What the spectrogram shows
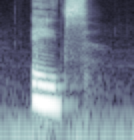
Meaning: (noun) Acronym of acquired immunodeficiency syndrome; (adjective) Extremely annoying or frustrating
- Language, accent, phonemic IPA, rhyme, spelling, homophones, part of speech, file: English, UK, /eɪdz/, -eɪdz, AIDS, aids / aides, noun / adjective, En-uk-AIDS.ogg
